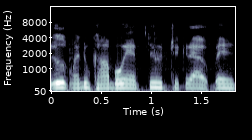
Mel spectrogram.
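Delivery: all-excited gushing. Retelling a guitar player showing off his new amp at a gig, imitating an excited guitarist. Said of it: "He's all excited".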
